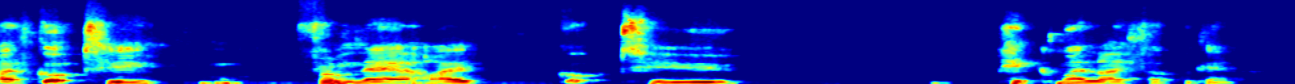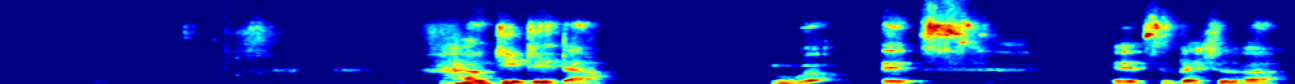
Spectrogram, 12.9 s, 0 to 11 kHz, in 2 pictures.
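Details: Woman who had a stroke after surgery in 2018 at age 44, lost her speech afterwards and now lives with post-stroke aphasia; aphasia.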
